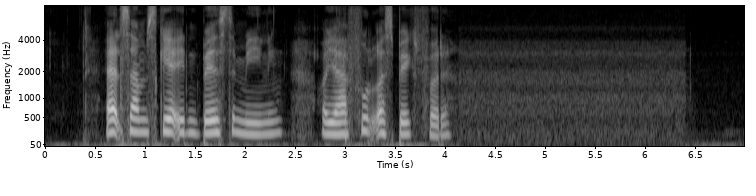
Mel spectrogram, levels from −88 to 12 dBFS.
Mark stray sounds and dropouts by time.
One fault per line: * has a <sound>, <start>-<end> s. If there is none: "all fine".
all fine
